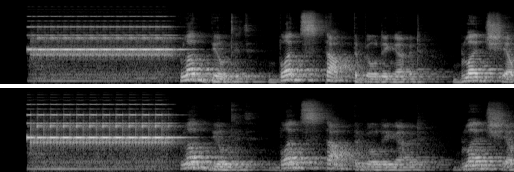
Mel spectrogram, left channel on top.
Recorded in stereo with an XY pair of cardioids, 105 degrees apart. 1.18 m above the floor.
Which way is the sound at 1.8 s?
55° left.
